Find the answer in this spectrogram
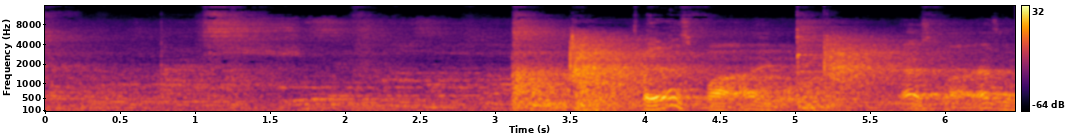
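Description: Quiet talk, then about three seconds in a thud and loud male voices shouting and exclaiming, which carry on to the end.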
